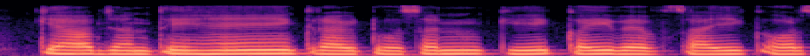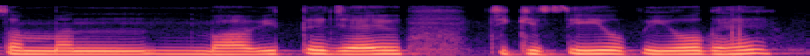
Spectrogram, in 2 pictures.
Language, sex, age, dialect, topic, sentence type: Hindi, female, 56-60, Awadhi Bundeli, agriculture, statement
